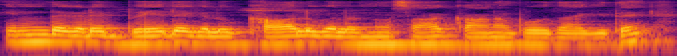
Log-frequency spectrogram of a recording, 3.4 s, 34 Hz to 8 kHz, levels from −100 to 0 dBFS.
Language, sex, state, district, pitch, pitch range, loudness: Kannada, male, Karnataka, Bangalore, 120 Hz, 110-125 Hz, -16 LUFS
